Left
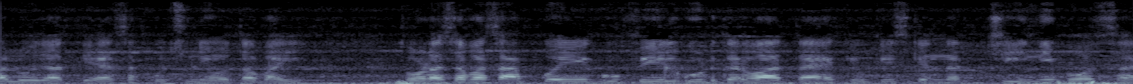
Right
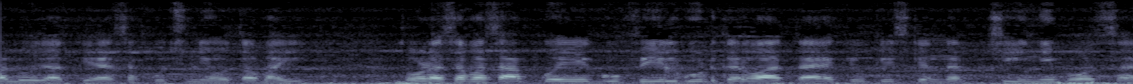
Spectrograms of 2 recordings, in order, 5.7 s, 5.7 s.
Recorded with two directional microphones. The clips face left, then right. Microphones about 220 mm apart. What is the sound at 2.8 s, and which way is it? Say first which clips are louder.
Speech: right 2 dB; 45° right (ahead or behind).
